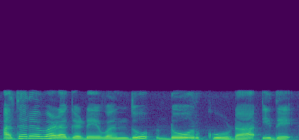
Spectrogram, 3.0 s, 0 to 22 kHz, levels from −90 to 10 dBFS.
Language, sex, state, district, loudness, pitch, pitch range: Kannada, female, Karnataka, Bidar, -14 LUFS, 215 Hz, 200-235 Hz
